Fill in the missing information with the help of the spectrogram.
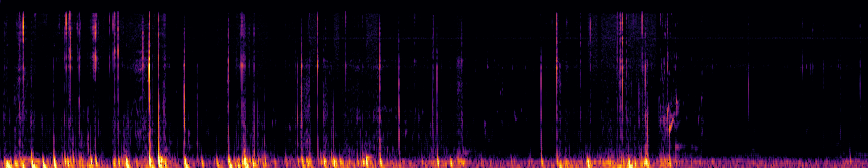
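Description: Underwater water noise from a snorkeler moving through the water, heard from below the surface: a muffled low rumble with many irregular clicks and knocks, calming from about seven seconds in.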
